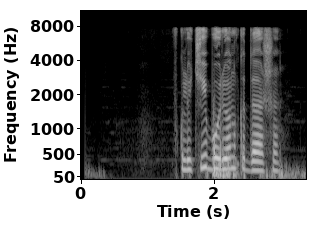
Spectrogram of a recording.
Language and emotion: Russian, neutral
